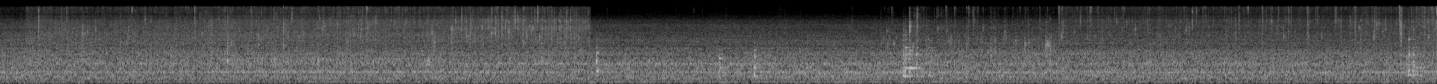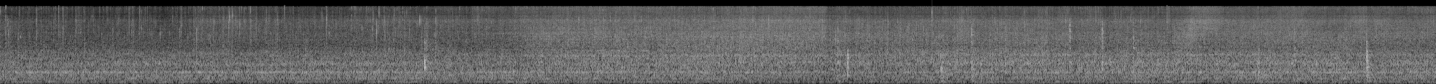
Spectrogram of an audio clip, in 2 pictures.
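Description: Ginger, garlic and scallions, then pickled greens and napa cabbage, sizzling in hot oil in a nonstick pan as they are stir-fried, with a few sharp knocks of the utensil against the pan. The sizzling gets louder about two-thirds of the way through, over a faint steady hum.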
